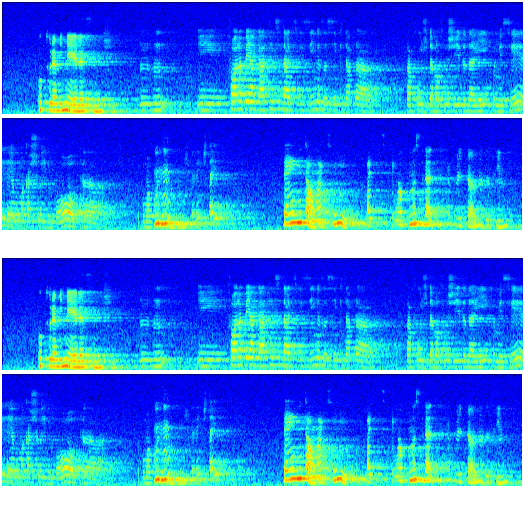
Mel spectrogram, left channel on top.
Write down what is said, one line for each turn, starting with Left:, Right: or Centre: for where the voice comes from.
Right: Cultura mineira, assim.
Left: Uhum. E fora BH, tem cidades vizinhas, assim, que dá pra, pra fugir, dar uma fugida daí, conhecer? Tem alguma cachoeira em volta? Alguma coisa
Right: Uhum.
Left: assim diferente? Tem?
Right: Tem, então, aqui a gente tem algumas cidades Metropolitanas, assim,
